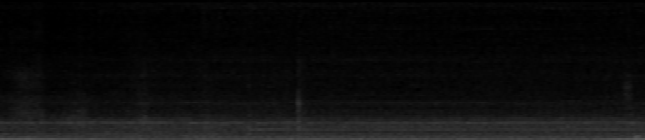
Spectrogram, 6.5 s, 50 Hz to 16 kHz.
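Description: A 2024 Honda Accord Hybrid Touring idles after a remote start, giving a steady low engine drone with a faint tonal hum, heard close and continuous for several seconds.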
